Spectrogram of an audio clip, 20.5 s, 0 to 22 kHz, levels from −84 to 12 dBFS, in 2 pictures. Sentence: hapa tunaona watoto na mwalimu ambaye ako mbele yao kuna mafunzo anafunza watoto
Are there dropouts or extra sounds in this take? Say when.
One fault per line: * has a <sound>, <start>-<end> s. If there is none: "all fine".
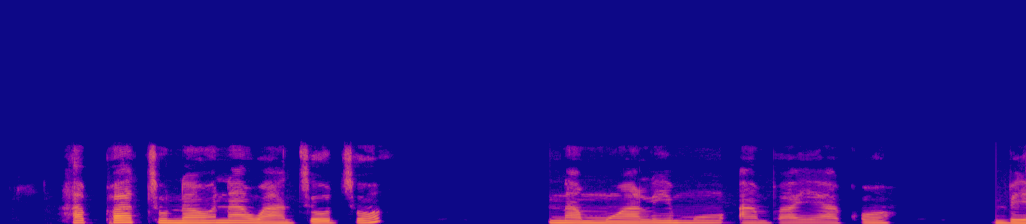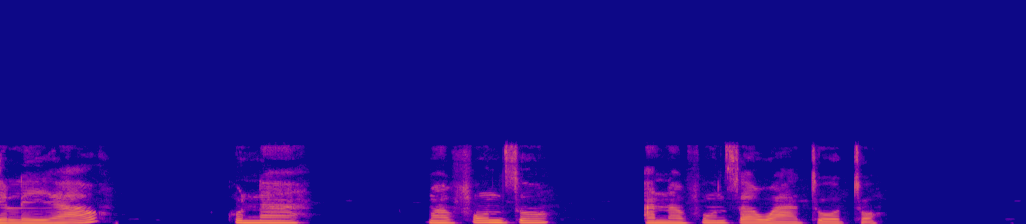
all fine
